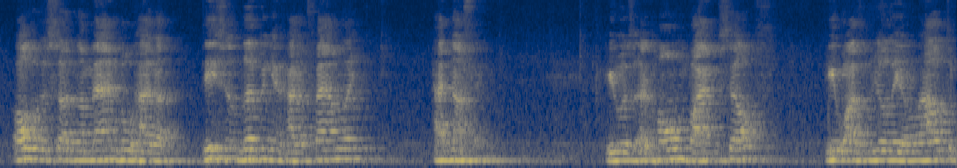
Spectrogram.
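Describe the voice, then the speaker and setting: A man with a fairly high voice speaks at a moderate pace in a flat monotone, leaving long, frequent pauses. Audible room echo and noticeable background noise surround him. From Austria, Vienna. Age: 90s. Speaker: Holocaust survivor. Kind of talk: testimony.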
